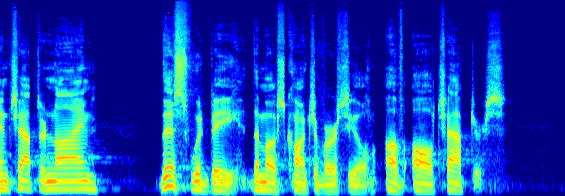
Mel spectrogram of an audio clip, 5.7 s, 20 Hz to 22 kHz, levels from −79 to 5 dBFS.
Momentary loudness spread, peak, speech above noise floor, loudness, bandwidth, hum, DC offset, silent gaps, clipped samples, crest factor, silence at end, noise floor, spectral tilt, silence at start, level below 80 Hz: 8 LU; -6 dBFS; 47 dB; -22 LUFS; over 20 kHz; none; under 0.1%; none; under 0.1%; 16 dB; 0.6 s; -69 dBFS; -4 dB/octave; 0 s; -64 dBFS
